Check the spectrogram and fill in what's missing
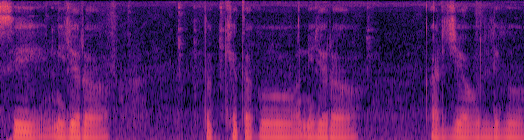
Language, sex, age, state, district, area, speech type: Odia, male, 18-30, Odisha, Subarnapur, urban, spontaneous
